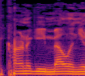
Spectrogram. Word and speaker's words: Carnegie Mellon: New study out of the Carnegie Mellon University, is that how you say it? – Uh-huh.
